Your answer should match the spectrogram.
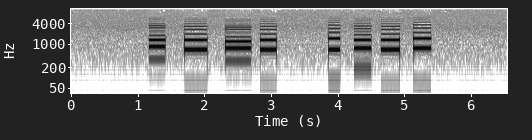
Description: DTMF, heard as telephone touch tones, dialled by hand, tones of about 280 ms. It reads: 8242 3526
